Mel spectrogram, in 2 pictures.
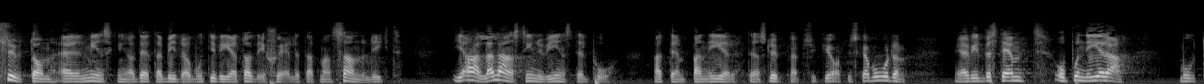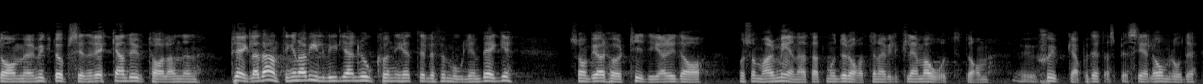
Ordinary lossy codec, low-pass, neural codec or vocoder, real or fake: MP3, 32 kbps; 7.2 kHz; none; real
